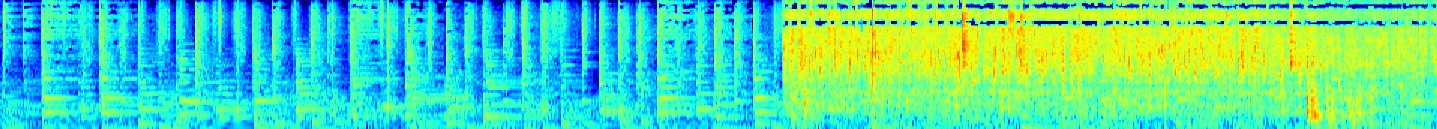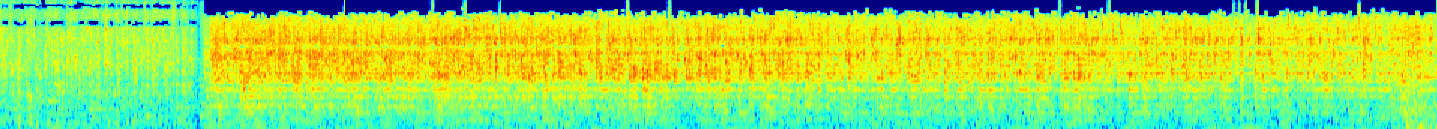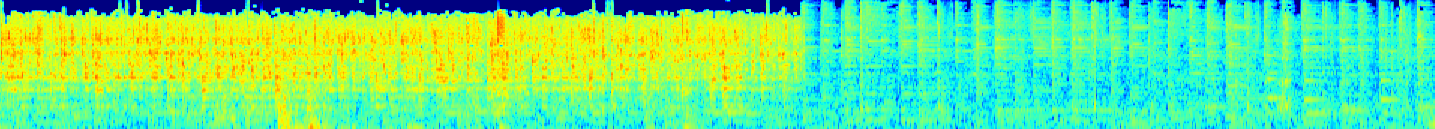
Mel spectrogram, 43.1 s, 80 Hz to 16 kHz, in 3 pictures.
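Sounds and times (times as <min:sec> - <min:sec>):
hot oil sizzling and bubbling: 0:07.8 - 0:37.0.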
